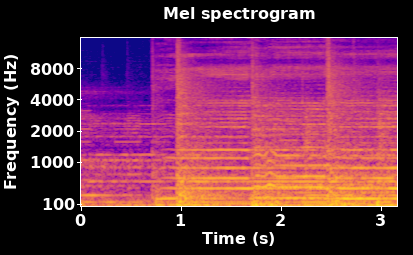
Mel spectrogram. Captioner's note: emotional vocalising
